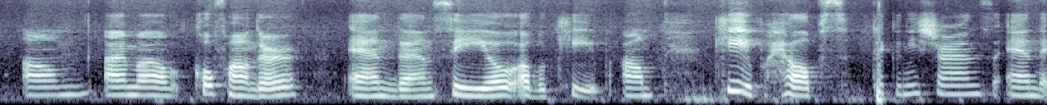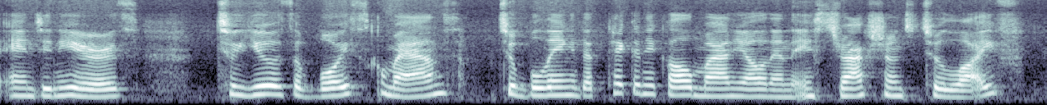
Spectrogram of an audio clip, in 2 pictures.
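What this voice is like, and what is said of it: Japanese accent. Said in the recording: “Maybe you found me Japanese from my accent”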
